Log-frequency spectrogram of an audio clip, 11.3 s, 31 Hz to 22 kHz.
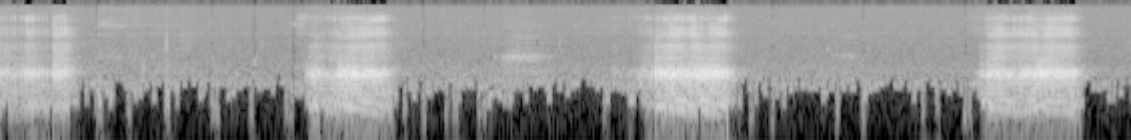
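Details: Spaniel (foster dog) snoring while asleep: four loud, raspy snores at even intervals, about 18 a minute, with quiet pauses between; snoring.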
